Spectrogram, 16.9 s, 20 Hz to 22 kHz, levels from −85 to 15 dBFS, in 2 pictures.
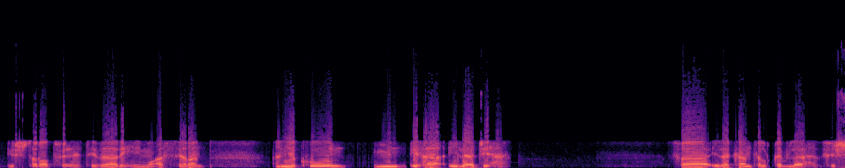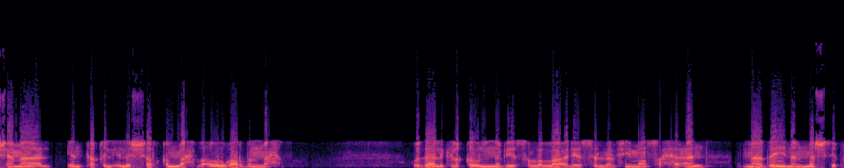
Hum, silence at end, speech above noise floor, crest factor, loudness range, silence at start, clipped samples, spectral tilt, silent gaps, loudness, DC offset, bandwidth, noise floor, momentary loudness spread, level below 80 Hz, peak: none; 0.1 s; 51 dB; 12 dB; 2 LU; 0.1 s; under 0.1%; -6 dB/octave; none; -19 LUFS; under 0.1%; 10.5 kHz; -70 dBFS; 8 LU; -38 dBFS; -8 dBFS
